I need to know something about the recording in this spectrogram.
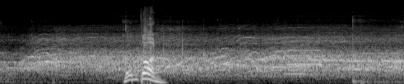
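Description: A volleyball is struck hard with a sharp smack.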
